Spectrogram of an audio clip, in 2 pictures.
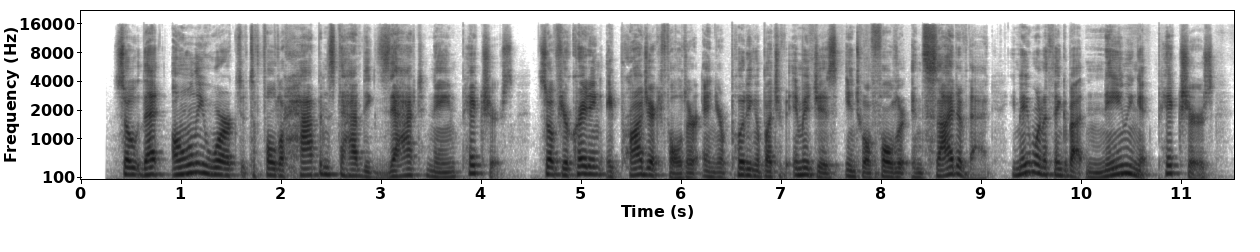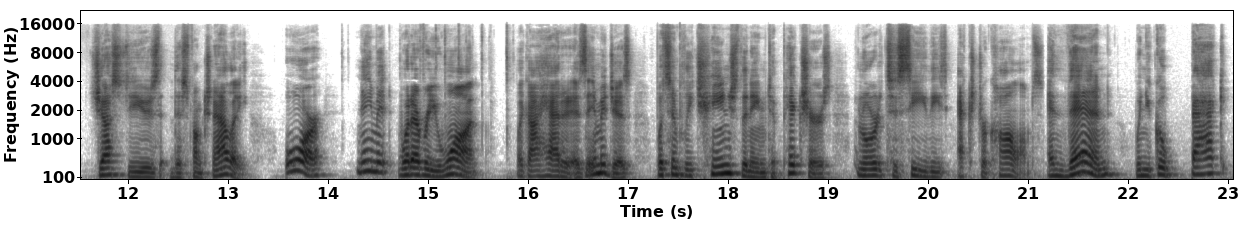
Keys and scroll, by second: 0.2 super+Up, 14.0 Return, 14.6 shift+Return, 14.7-15.4 typing, 15.6 Return.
